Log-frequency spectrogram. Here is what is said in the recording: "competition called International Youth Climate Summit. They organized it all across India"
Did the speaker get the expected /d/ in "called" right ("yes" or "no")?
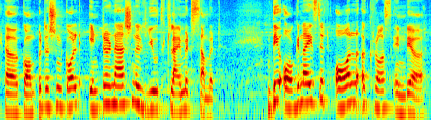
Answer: yes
